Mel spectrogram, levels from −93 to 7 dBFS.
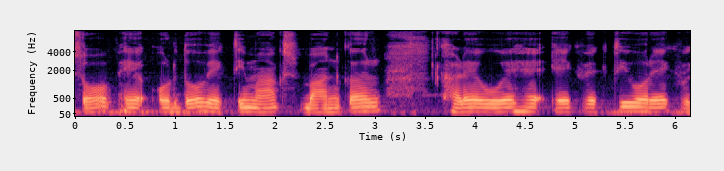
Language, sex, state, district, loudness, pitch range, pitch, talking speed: Hindi, male, Jharkhand, Jamtara, -15 LUFS, 100-110 Hz, 105 Hz, 155 wpm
